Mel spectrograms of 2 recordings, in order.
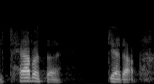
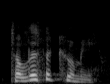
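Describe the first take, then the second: First: "Tabitha" with b in place of the l, TAB-ih-thah. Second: "Talitha cumi" with t and l, tah-LEE-thah KOO-mee; Aramaic Talitha. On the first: Pastor contrasting "Tabitha" with "Talitha". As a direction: stress "Tabitha" to show the one-letter change. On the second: Pastor quoting Jesus's Aramaic words "Talitha cumi". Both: Shown as a demonstration. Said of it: "only one letter different".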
